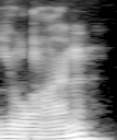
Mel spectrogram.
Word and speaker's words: yuan: China buys it in yuan. Okay. Japan buys it. How do you say the currency? Yuan. Like, okay. Yeah, it sounds like yen, I guess.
